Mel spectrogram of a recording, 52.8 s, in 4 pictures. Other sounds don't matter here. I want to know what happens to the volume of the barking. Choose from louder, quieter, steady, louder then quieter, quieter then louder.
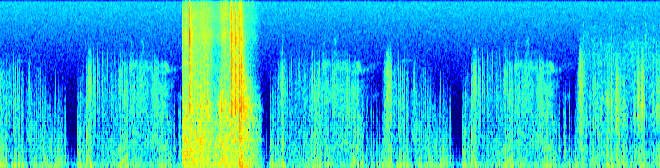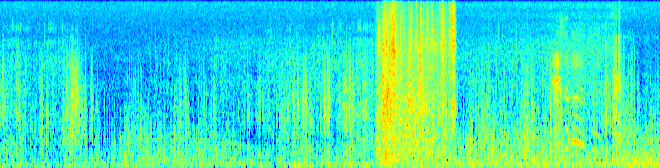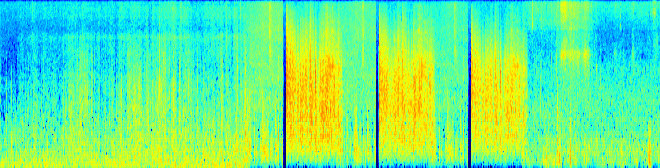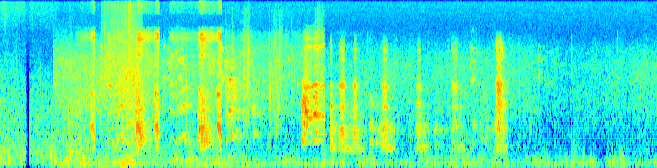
quieter.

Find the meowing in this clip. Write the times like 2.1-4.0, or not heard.
not heard.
